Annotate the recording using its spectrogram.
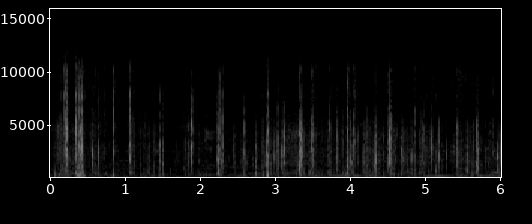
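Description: Rapid, irregular crinkling and crackling of plastic packaging being handled close to the microphone.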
